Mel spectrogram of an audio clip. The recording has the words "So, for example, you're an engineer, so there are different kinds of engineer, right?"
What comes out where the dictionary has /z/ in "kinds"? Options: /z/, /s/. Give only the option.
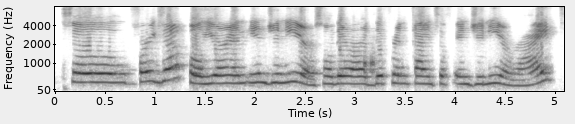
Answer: /s/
